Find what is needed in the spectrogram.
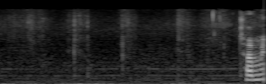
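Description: A deck of tarot cards being shuffled: a run of soft, irregular card clicks, with a woman's voice starting near the end.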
